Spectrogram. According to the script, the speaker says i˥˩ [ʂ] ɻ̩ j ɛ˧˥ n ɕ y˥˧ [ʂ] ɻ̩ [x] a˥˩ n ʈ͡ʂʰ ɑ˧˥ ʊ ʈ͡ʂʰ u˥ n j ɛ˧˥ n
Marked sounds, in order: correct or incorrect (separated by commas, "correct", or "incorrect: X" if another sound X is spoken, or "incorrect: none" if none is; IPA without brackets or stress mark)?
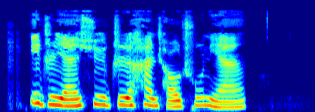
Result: incorrect: ʈ͡ʂ, incorrect: ʈ͡ʂ, correct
